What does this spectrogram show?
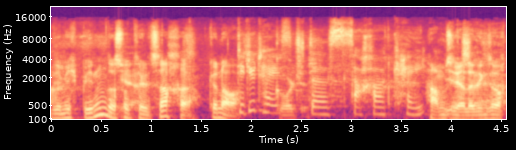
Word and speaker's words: Sacher: Wie spricht man das Hotel aus, in dem ich bin? Das Hotel Sacher, genau.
